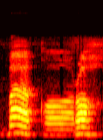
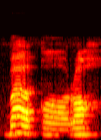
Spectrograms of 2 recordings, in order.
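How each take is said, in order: Both takes have the same delivery.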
